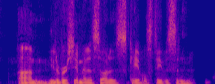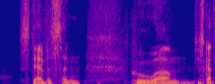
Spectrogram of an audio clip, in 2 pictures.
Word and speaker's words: Steveson: oh oh Gable um Stevenson yeah but it says Evanston yeah it's weird um yeah Steverson St like e-v-e son or something like that yeah it looks like Stevenson but it's not pronounced yeah right something like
